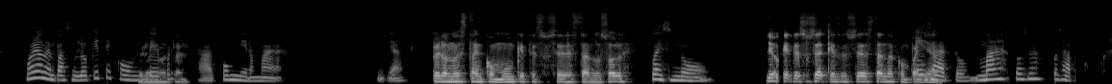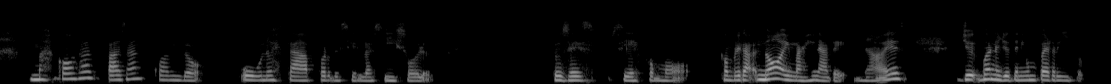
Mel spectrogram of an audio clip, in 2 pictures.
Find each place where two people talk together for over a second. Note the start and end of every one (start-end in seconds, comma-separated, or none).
none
